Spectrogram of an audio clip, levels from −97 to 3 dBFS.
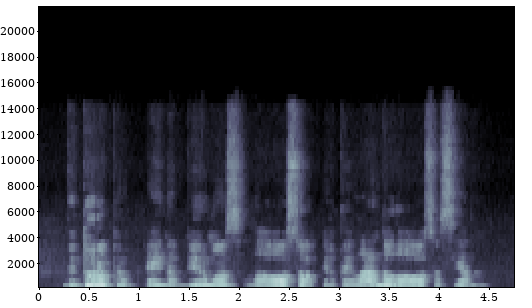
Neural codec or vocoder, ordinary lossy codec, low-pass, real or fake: none; Opus, 64 kbps; 14.4 kHz; real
